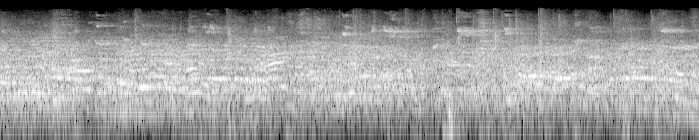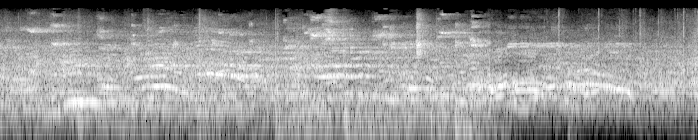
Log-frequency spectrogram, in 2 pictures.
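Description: Basketball game in a large gym: many spectators' voices shouting and calling over one another, with a basketball being dribbled on the hardwood court.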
